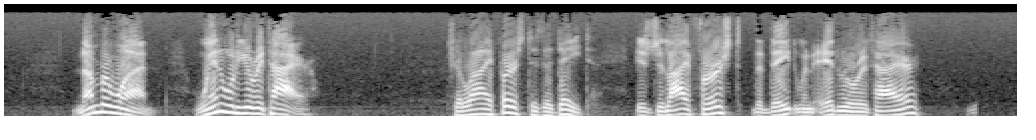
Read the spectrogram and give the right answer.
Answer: Yes, it is.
